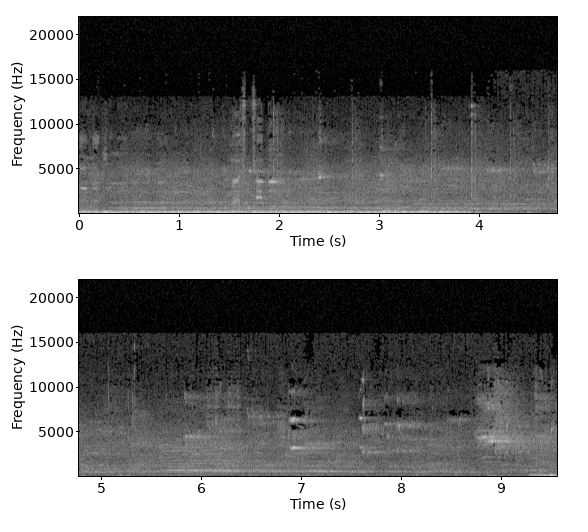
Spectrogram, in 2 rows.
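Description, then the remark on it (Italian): Basketball dribbling on a court at the PalaVangano as Rossato dribbles, stops and shoots a three-pointer, a fast run of bounces for about four seconds over arena noise, then a quieter crowd murmur before noise swells again at the end. “Rossato, palleggio arresto e tiro da tre, che emozioni, che partita, 73-72 per la Givova.”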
